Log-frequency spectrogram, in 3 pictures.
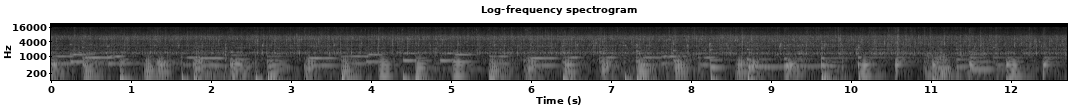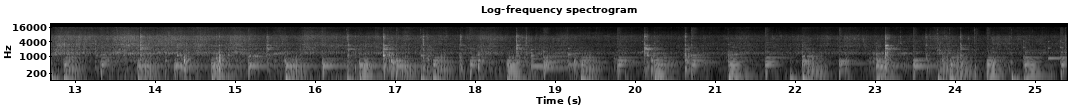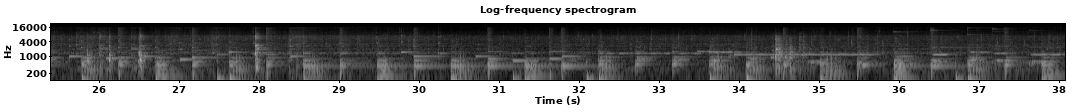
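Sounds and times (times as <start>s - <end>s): background music with a beat: 0.0s - 38.0s
food sizzling in a pot: 0.0s - 38.0s
spoon scraping a pot: 13.2s - 19.4s, 23.1s - 24.5s.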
